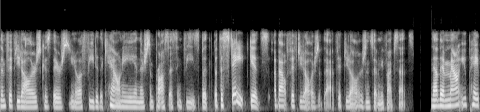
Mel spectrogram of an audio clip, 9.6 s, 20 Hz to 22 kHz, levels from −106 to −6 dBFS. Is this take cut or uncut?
cut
